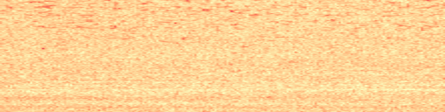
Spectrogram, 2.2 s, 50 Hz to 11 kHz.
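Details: 2002 Toyota Corolla with a stable idle, AC switched on and cooling ice cold quickly. A steady, even rush of air with no squeal, rattle or cycling; blower and compressor run normally.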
